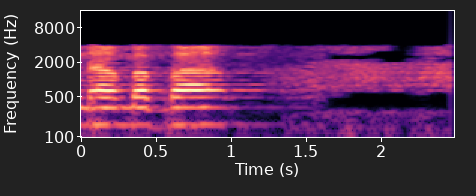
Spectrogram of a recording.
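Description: A monk's voice intoning in a drawn-out, chant-like recitation, holding each syllable on a steady pitch. It breaks off about a second in, leaving a faint hiss.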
